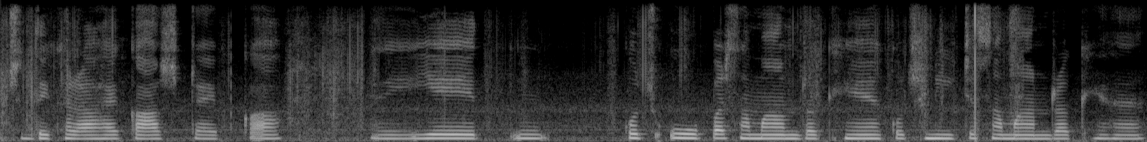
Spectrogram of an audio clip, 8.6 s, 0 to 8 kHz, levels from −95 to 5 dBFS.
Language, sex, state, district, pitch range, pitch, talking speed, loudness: Hindi, female, Maharashtra, Solapur, 205-220 Hz, 215 Hz, 125 wpm, -29 LUFS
